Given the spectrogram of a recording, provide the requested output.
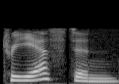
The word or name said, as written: Triestine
